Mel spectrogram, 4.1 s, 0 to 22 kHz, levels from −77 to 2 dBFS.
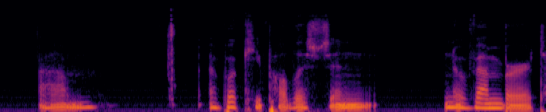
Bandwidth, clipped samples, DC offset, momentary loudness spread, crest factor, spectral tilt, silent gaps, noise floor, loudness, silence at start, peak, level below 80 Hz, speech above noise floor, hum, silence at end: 13 kHz; under 0.1%; under 0.1%; 16 LU; 18 dB; -7 dB/octave; none; -47 dBFS; -29 LUFS; 0.3 s; -12 dBFS; -42 dBFS; 20 dB; none; 0 s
